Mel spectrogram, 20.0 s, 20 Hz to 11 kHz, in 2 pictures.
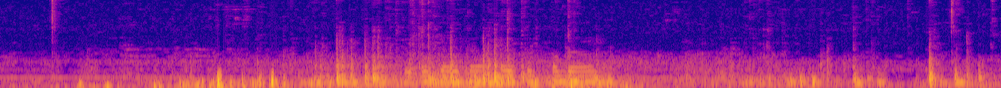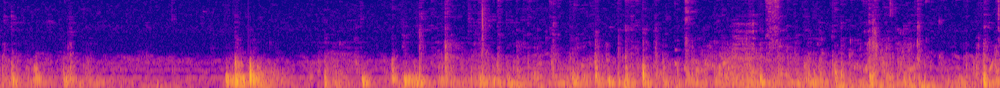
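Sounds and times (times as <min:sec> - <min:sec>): knocks and taps on a kayak: 0:02.7 - 0:06.2, 0:07.3 - 0:11.2, 0:12.2 - 0:20.0.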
